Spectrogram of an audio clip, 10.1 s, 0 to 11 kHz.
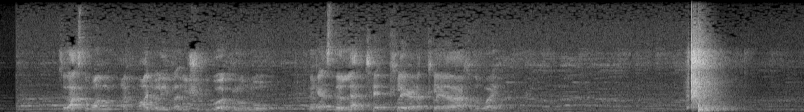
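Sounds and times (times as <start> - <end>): golf club striking ball: 8.6 - 9.4.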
